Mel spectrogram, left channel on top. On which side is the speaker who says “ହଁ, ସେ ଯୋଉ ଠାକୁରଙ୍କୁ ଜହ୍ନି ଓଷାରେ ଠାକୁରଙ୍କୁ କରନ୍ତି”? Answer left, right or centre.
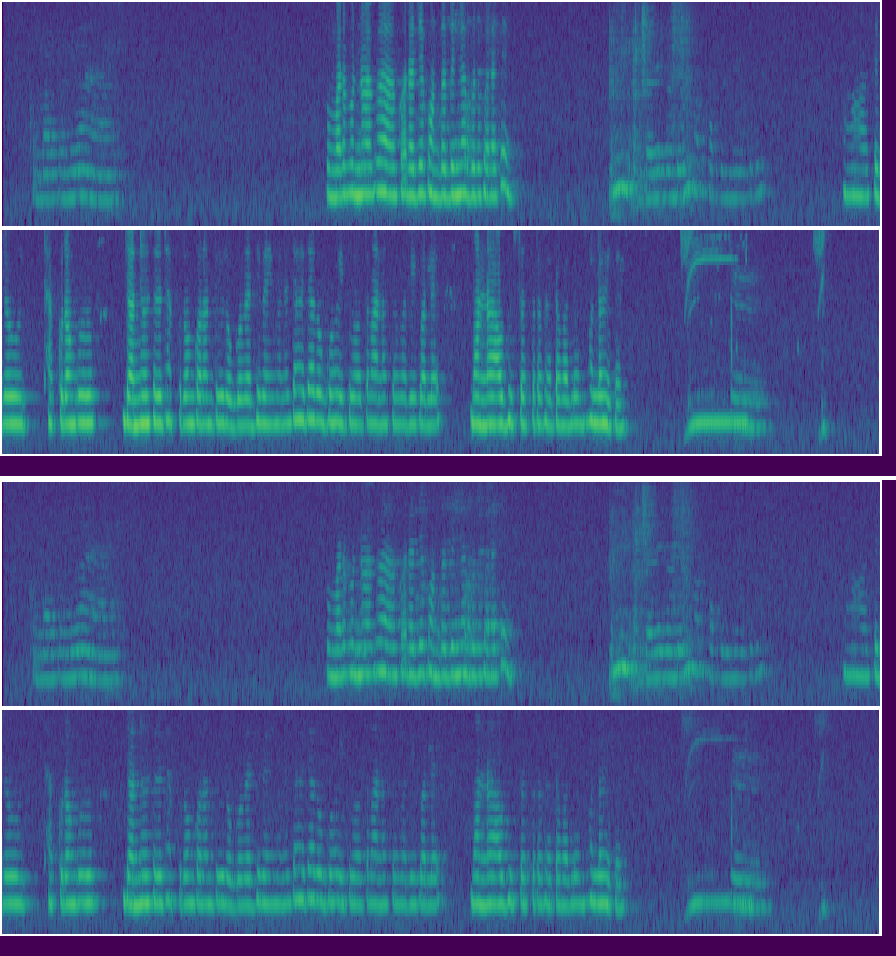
Left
